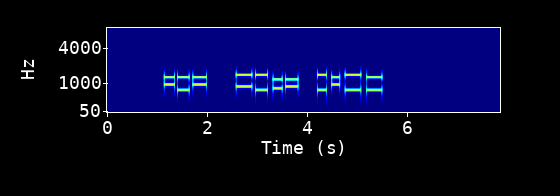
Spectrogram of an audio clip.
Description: DTMF, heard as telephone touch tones, dialled by hand, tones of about 220 ms. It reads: 020 9347 3032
